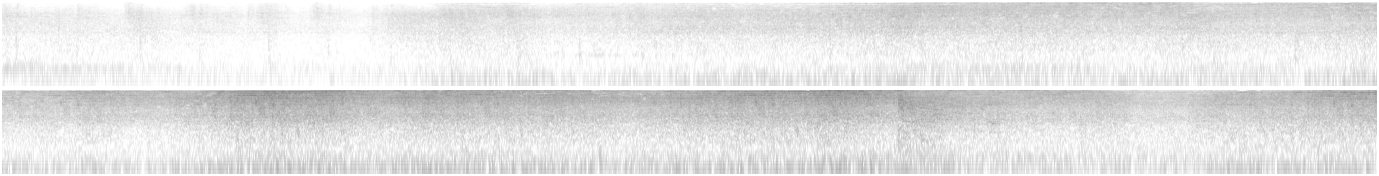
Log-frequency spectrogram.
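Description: Armoured footsteps run quickly over stone.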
